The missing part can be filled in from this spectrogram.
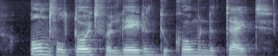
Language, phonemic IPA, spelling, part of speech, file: Dutch, /ˌoveteˈte/, o.v.t.t., noun, Nl-o.v.t.t..ogg
- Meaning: abbreviation of onvoltooid verleden toekomende tijd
